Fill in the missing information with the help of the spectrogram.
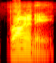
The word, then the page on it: briny: American English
